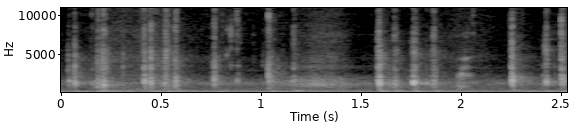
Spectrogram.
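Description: Rapid, quiet typing of code on a computer keyboard, with steady key clicks at an uneven rhythm and no voices.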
